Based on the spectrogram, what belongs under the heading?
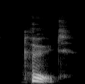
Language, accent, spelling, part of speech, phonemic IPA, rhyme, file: English, Australia, poot, noun / verb / interjection, /puːt/, -uːt, En-au-poot.ogg
- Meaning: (noun) 1. A fart, perhaps a relatively quiet one 2. Wind broken during an urge to defecate, resulting from the bacterial fermentation of accumulated feces in the colon; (verb) To fart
